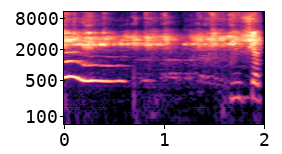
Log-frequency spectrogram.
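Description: Plastic baby rattle toys being shaken, giving a continuous fine rattle. A voice holds a single sound briefly at the start.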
